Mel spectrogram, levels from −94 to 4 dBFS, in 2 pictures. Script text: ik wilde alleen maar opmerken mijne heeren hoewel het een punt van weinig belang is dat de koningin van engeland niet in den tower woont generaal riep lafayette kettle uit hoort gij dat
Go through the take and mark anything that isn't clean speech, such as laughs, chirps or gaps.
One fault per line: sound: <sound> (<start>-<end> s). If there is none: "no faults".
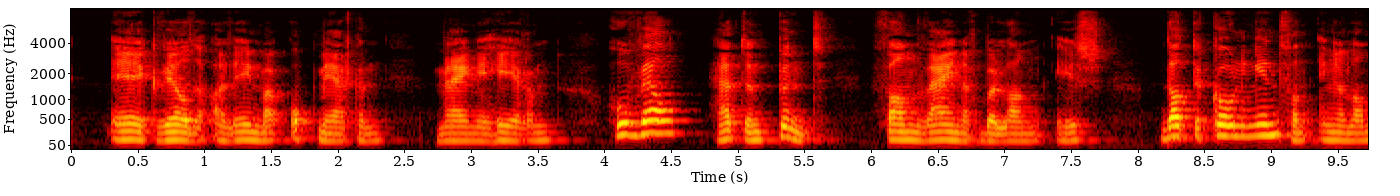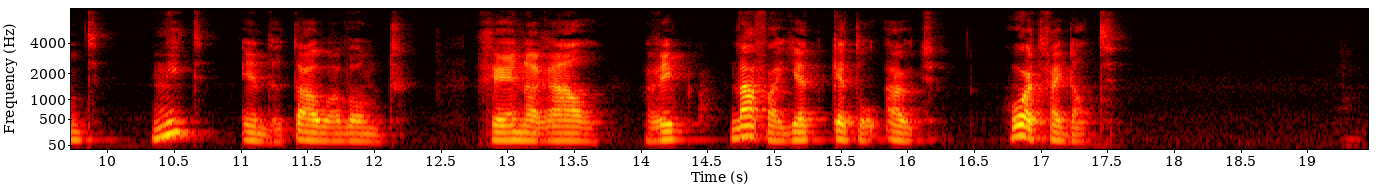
no faults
